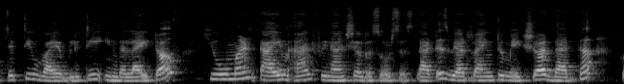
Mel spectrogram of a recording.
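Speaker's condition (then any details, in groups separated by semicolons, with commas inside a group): No condition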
